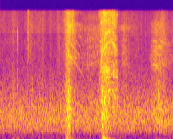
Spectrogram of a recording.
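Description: A large bird's wings beat with soft whooshing flaps.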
